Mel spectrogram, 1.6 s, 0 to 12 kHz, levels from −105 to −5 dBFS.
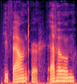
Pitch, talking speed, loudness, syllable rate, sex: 125 Hz, 195 wpm, -17 LUFS, 3.9 syllables/s, female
